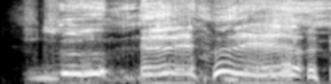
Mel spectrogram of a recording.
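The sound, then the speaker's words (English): Someone clears their throat in a few rough, voiced, gravelly bursts, ending with a short cough, loud and alone with no words spoken. “I can smell your cough.”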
